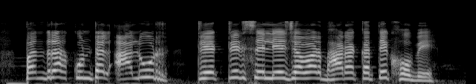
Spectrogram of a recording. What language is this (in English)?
Magahi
